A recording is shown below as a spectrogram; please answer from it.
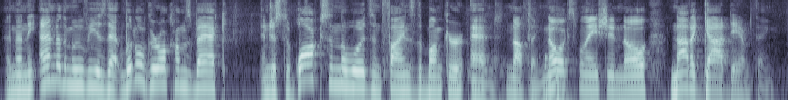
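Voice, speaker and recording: High-voiced man rambling through a plot. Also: expressive, brisk. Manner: rambling recap, teasing. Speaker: podcast co-host. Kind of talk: casual movie chat.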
